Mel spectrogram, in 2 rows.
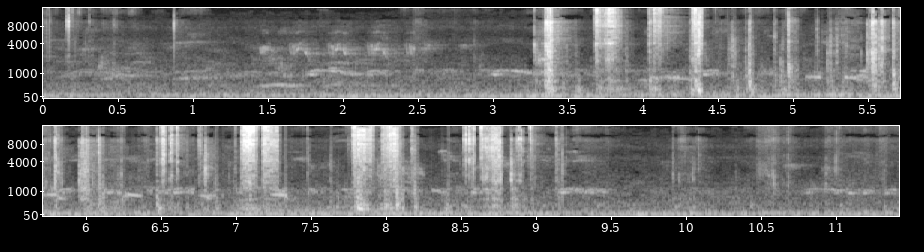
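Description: Scattered sharp metal clicks from about three seconds in until near the end, as grab-rail bolts are set in place and worked with a 3/8-drive ratchet and extension. Faint birdsong behind.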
